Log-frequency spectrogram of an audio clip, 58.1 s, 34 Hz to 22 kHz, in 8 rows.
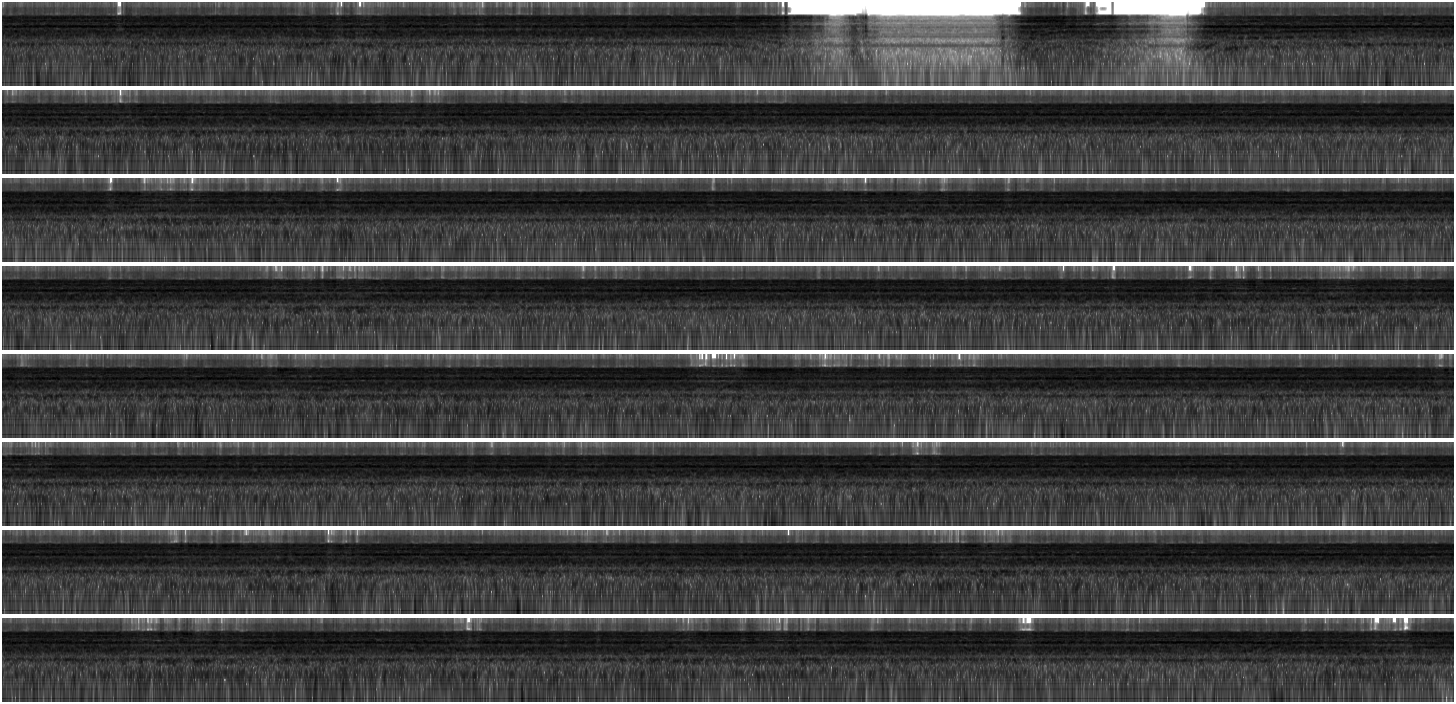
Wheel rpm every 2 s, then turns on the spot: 220, 200, 30, 160, 230, 230, 230, 230, 230, 230, 220, 230, 230, 230, 230, 220, 230, 230, 230, 230, 220, 230, 230, 230, 230, 230, 230, 230, 220.
none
